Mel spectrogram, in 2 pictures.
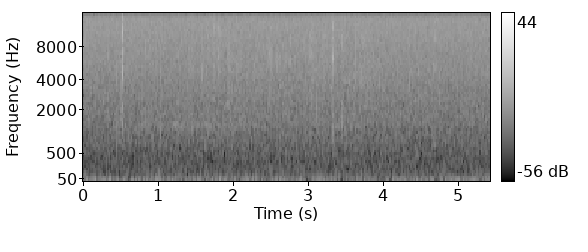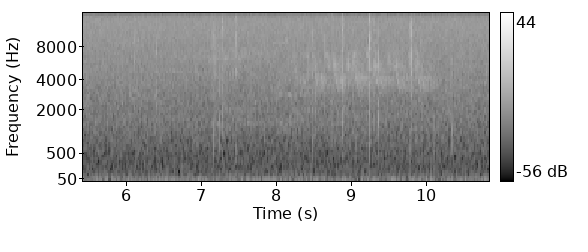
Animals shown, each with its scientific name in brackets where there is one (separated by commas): Ovenbird (Seiurus aurocapilla)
